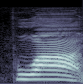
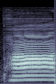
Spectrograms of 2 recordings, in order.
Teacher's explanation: 보아 이건 짧거든요. 근데 봐 하면 길어져요. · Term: 긴 소리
